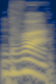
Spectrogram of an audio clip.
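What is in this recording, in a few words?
"dva", Russian pronunciation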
